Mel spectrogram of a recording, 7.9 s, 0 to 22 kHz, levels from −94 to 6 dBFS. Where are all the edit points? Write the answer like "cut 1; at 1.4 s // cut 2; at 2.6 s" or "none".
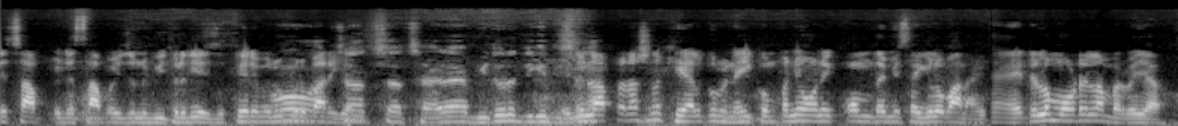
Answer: cut 1; at 6.6 s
